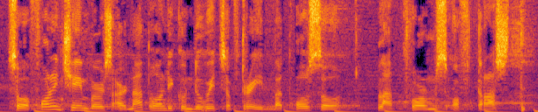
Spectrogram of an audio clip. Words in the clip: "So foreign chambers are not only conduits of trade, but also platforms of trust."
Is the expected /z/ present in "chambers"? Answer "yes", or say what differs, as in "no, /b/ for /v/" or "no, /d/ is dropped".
no, /s/ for /z/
